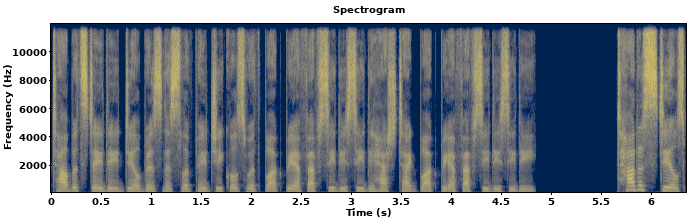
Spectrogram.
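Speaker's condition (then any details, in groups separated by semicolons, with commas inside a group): No condition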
